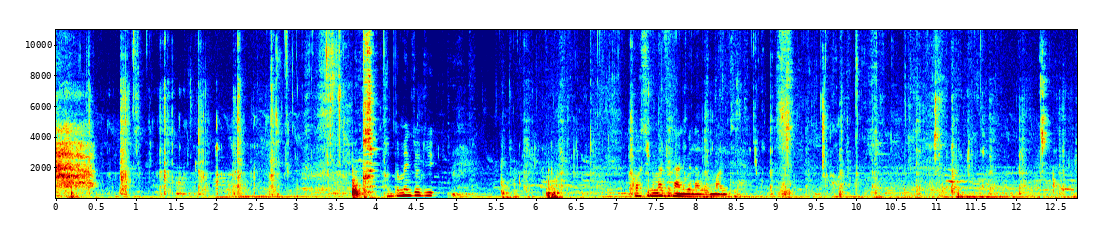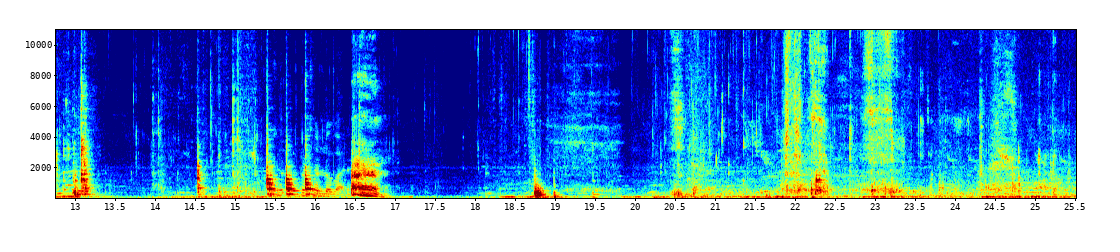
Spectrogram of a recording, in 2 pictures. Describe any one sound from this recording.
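People chew and smack their lips loudly.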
